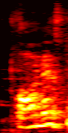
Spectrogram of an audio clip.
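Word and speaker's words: honest: इसमें एन लगाते हैं ऑनेस्ट बोला जाता है होनेस्ट लिखा गया है इसके अंदर तो एच जो है वो क्या है हमारा साइलेंट है इसलिए इसमें क्या लगाएंगे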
